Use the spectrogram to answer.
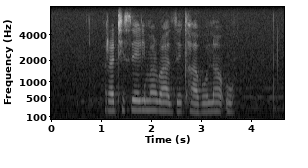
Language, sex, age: Venda, female, 25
